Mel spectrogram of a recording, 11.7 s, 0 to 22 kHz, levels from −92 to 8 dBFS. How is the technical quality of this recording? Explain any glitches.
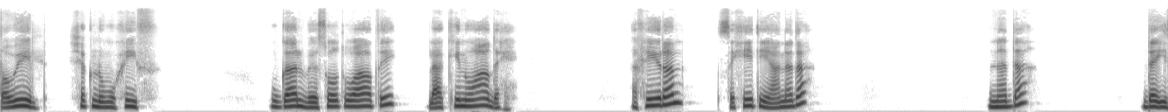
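No glitches or technical faults can be heard anywhere.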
